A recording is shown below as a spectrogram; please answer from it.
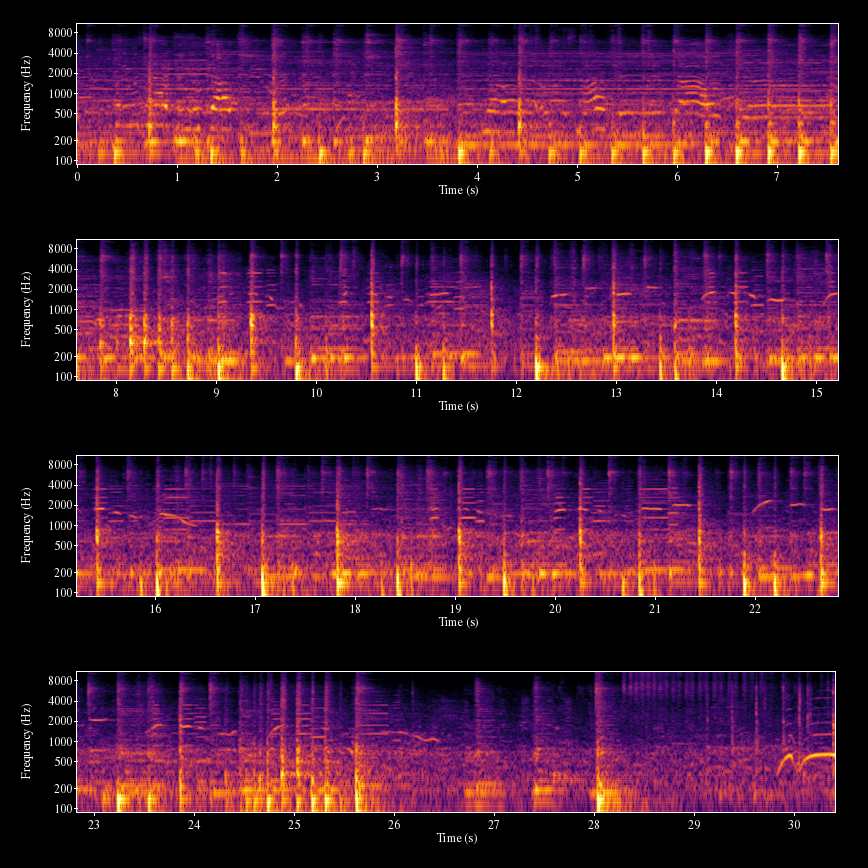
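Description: Acoustic street band playing a song: a cajón keeps a steady beat under strummed acoustic guitars and singing. The music thins out near the end, closing with one last strong hit.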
